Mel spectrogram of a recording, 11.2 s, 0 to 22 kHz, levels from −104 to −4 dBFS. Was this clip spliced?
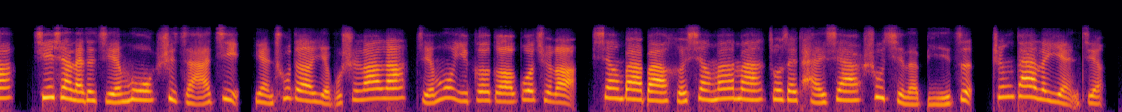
yes; 1 cut; at 4.1 s

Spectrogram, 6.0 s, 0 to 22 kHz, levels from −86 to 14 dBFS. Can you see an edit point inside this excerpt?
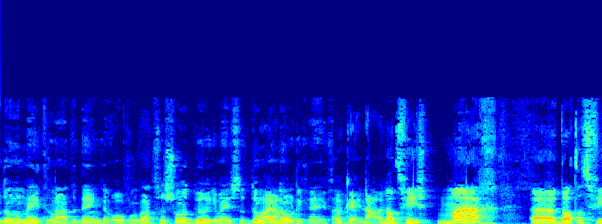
no; 0 cuts

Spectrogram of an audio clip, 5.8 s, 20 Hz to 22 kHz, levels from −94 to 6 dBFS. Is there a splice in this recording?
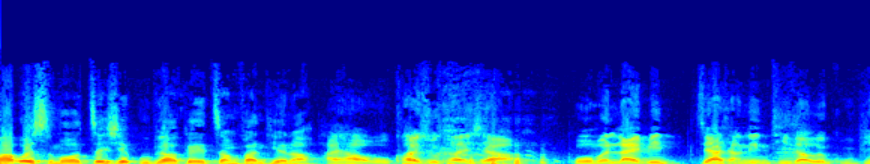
yes; 1 cut; at 4.5 s

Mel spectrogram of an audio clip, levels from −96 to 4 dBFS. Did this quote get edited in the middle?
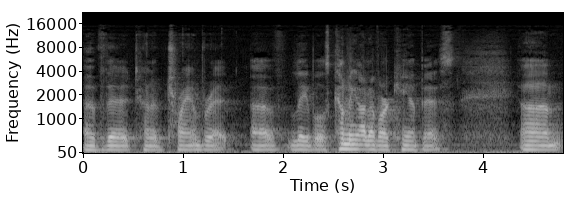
no; 0 cuts

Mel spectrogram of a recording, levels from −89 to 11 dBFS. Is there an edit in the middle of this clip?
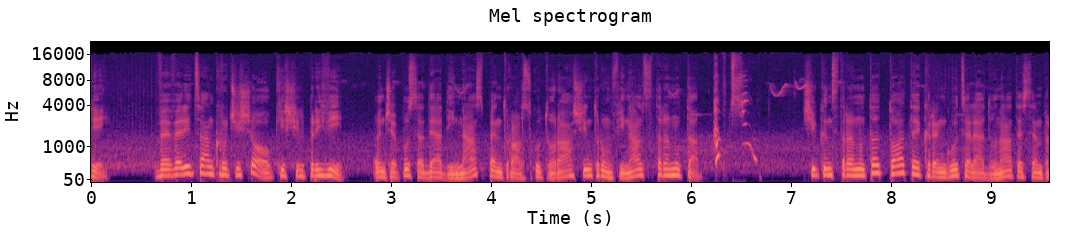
no; 0 cuts

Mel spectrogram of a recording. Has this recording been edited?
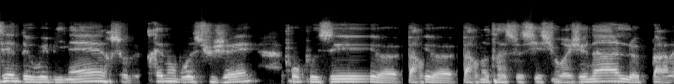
yes; 2 cuts; at 2.8 s, 4.2 s

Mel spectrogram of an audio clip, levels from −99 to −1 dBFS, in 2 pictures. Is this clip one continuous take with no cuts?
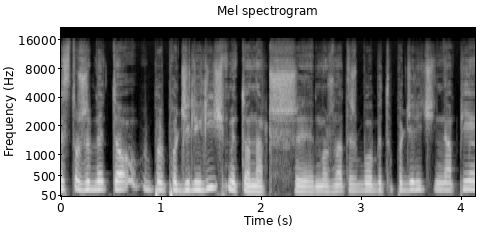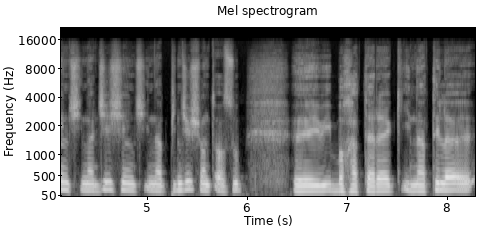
yes; 0 cuts

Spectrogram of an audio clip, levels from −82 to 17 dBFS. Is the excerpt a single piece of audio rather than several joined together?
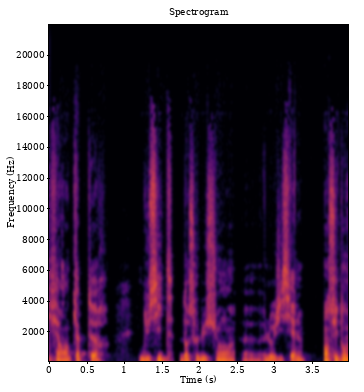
no; 2 cuts; at 1.8 s, 2.4 s

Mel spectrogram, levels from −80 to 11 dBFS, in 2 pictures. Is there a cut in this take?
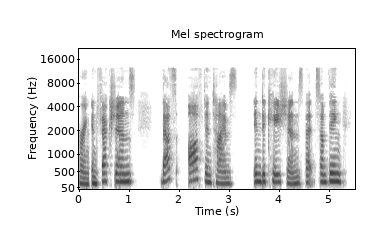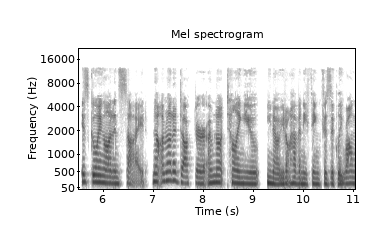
no; 0 cuts

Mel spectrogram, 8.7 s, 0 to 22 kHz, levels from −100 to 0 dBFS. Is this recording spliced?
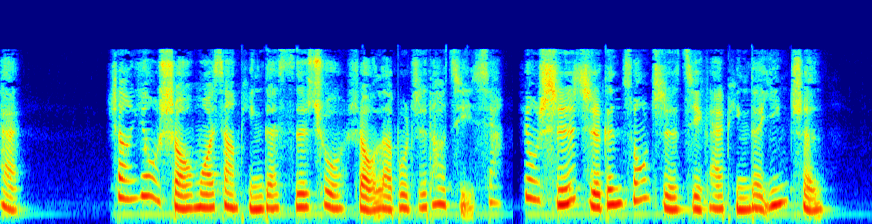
yes; 1 cut; at 5.1 s

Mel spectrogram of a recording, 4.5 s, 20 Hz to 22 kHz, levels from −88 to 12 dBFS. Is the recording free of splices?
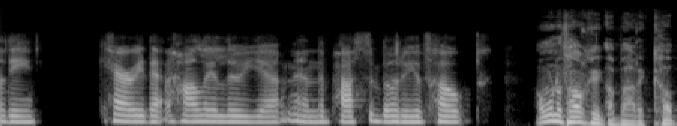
yes; 0 cuts

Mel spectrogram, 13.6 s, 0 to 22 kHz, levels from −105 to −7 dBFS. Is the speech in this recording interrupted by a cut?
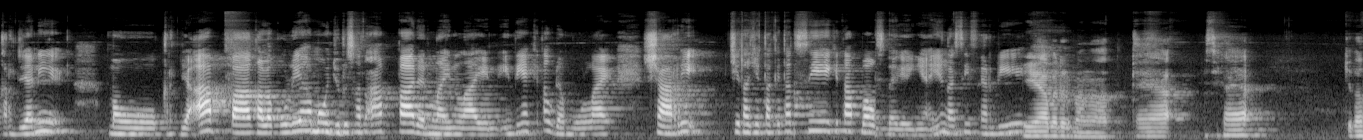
yes; 3 cuts; at 7.9 s, 8.8 s, 12.0 s

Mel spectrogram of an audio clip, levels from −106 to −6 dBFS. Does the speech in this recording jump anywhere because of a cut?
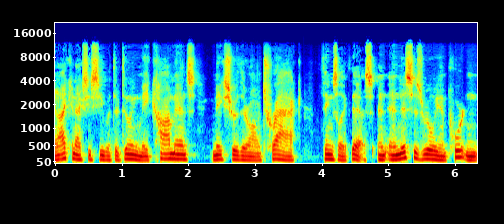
no; 0 cuts

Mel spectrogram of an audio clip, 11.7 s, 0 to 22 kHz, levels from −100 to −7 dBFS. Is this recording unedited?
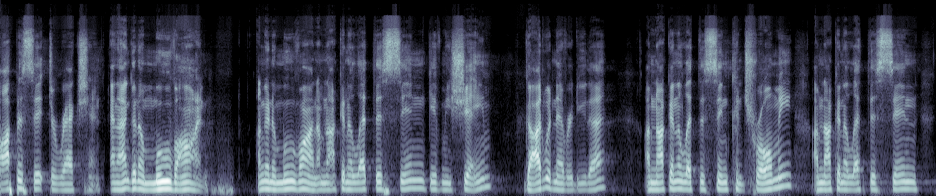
no; 2 cuts; at 1.3 s, 6.6 s

